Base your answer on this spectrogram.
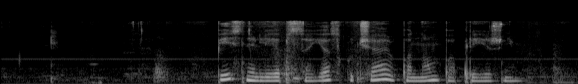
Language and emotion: Russian, sad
